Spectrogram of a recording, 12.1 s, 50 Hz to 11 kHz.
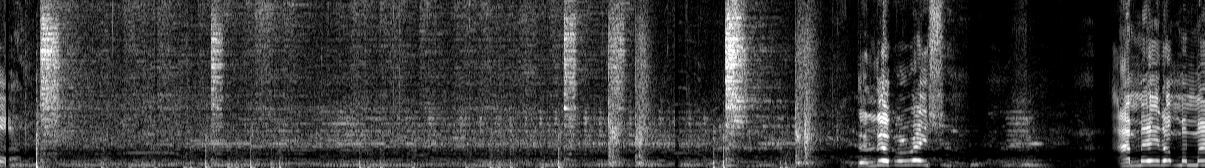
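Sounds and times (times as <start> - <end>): irregular drum beats: 0.4 - 8.3.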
